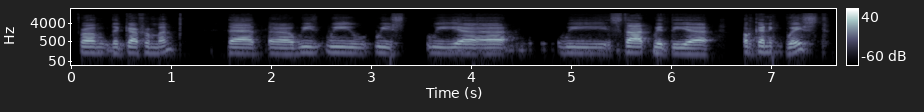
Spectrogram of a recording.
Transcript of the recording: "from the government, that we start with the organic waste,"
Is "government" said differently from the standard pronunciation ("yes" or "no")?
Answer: no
